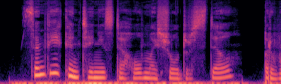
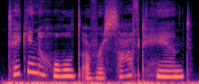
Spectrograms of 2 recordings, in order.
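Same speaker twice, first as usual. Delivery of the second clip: ordinary delivery, nothing marked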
